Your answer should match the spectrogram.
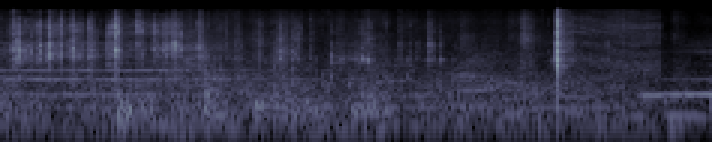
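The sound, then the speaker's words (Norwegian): A match is struck by the housewife to light a stearin candle in the dark Berbestua, which has no electricity: a run of dry, scratchy rasps, then one sharp, bright flare, followed by a soft, steady hiss. “Det er så mørkt her i Berbestua at vi må, vi må tenne litt lys.”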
